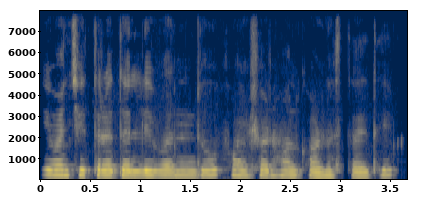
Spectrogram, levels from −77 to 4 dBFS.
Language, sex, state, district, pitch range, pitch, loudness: Kannada, female, Karnataka, Bidar, 220-235 Hz, 225 Hz, -17 LUFS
